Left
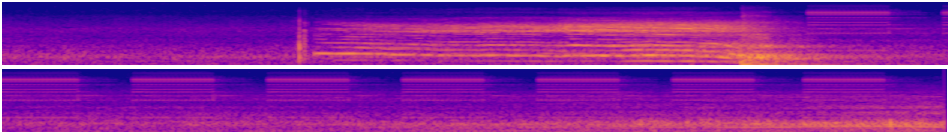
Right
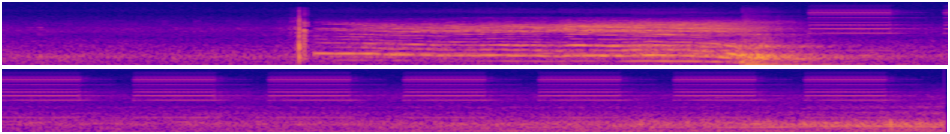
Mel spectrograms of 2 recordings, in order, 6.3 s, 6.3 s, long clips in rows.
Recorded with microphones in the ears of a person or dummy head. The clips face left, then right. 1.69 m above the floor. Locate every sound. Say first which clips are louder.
1.1 s a scream: left 1 dB; 5° left (ahead or behind), 2.5 m; by 2.6 s 30° left (ahead or behind), 1.6 m
2.7 s an alarm clock: even; 55° left (ahead or behind), 1.7 m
